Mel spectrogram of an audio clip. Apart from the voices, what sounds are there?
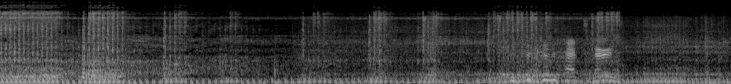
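minibike engine running while being ridden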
